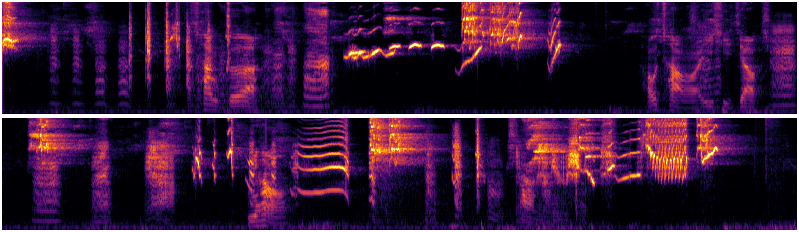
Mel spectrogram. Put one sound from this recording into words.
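Two mynah birds chatter and squawk loudly, close by.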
